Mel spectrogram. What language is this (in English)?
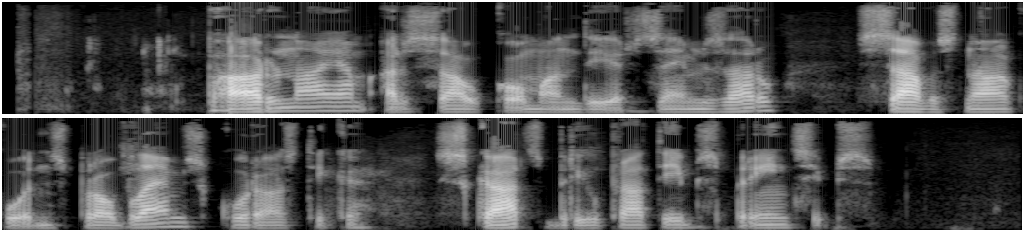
Latvian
